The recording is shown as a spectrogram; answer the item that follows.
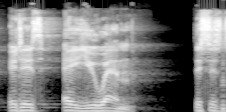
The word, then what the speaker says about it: AUM: It explains that Om is actually composed of three distinct phonetic sounds, A, U, and M. When you pronounce it correctly, it is AUM.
